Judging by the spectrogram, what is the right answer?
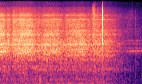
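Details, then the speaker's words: Rebuilt Honda CR-V, front wheels off ground, steering turned to lock, new power steering belt just fitted, fluid level dropped way low; loud hissy whir over running engine fading at shutoff; power steering pump noise, owner guesses from low fluid. "And I did just put that belt on the power steering, so who knows what's going to happen. Sounds like it's making a noise already."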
